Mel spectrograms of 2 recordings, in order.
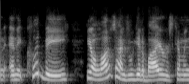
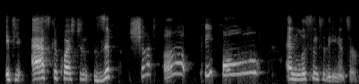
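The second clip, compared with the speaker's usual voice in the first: hushed; 3 semitones higher, 10 dB quieter than usual. Real, not acted. Advice said softly, near whisper.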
